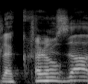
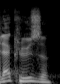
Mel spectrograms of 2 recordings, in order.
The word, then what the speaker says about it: La Clusaz: se prononcer d'accord et donc la Clusaz normalement on dit même pas la Cluse ni la Clusaz on dit La Cluse normalement on apprend donc pareil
